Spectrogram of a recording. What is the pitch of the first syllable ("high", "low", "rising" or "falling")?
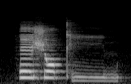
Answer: high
